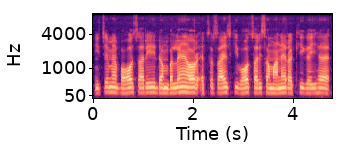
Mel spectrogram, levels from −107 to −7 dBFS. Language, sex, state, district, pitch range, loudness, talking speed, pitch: Hindi, male, Jharkhand, Deoghar, 125-135 Hz, -18 LUFS, 175 wpm, 130 Hz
